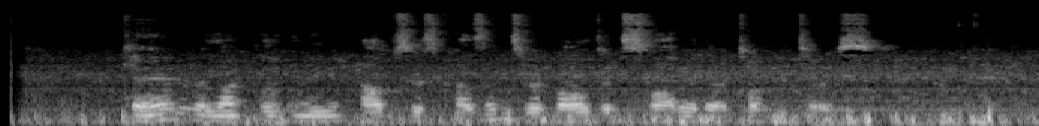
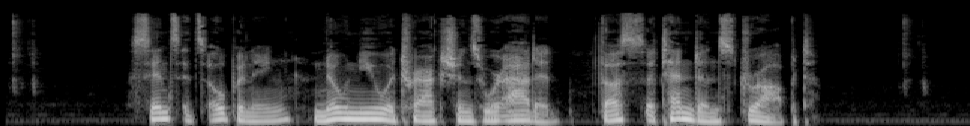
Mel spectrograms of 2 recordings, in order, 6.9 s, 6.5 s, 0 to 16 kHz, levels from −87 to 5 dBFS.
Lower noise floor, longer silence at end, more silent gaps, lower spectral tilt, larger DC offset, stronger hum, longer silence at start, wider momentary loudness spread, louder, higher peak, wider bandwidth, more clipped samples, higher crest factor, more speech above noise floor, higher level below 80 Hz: second, -43 dBFS vs -68 dBFS; second, 0 s vs 1.05 s; neither; about the same, -7 dB/octave vs -6 dB/octave; neither; neither; second, 0.05 s vs 0.9 s; about the same, 13 LU vs 12 LU; second, -24 LUFS vs -21 LUFS; about the same, -6 dBFS vs -4 dBFS; about the same, 11.5 kHz vs 11.5 kHz; neither; about the same, 18 dB vs 18 dB; second, 20 dB vs 48 dB; about the same, -38 dBFS vs -40 dBFS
